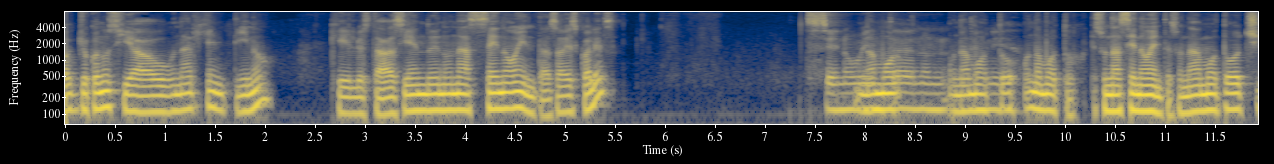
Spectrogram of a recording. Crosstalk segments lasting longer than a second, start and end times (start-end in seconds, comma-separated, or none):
7.9-9.6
